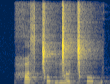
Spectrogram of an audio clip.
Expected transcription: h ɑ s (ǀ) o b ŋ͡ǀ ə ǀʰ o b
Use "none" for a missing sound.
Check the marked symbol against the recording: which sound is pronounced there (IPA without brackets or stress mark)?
ǀ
